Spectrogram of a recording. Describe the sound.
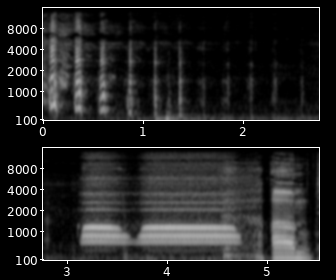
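Brief laughter gives way to a person loudly imitating a steam train whistle: two long, wavering whistle blasts, then a short rising hoot.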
